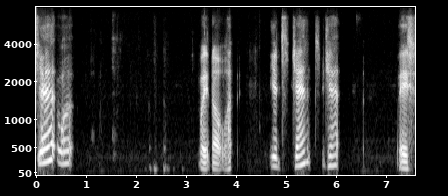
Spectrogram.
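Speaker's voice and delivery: puzzled, bewildered, confused. A player sees Janice across the hallway in Aurora's clothes, confused. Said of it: "I'm so confused".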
